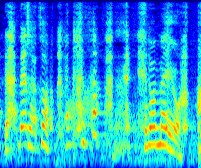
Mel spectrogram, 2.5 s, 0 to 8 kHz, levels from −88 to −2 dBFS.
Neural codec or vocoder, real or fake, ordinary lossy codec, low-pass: codec, 16 kHz, 1 kbps, FunCodec, trained on LibriTTS, 50 frames a second; fake; none; none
